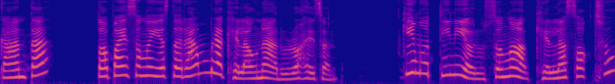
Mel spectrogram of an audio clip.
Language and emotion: Nepali, happy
